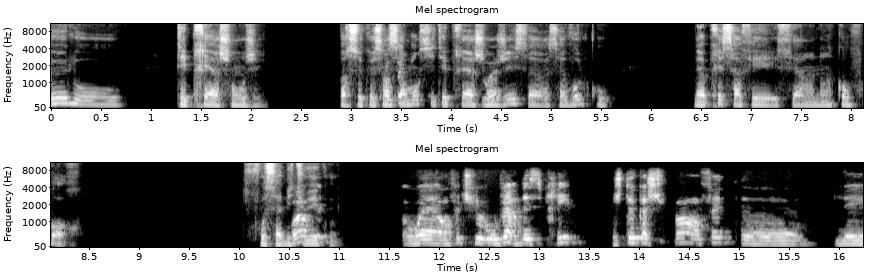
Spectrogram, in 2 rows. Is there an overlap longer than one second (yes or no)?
no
